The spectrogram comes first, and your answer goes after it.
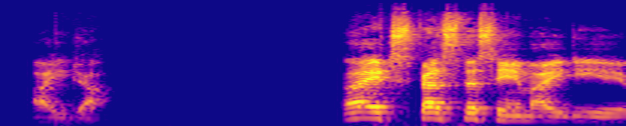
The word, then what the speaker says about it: Ida: i will have you heard of eda hurricane kate thank you for correcting my pronunciation ida it spells the same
